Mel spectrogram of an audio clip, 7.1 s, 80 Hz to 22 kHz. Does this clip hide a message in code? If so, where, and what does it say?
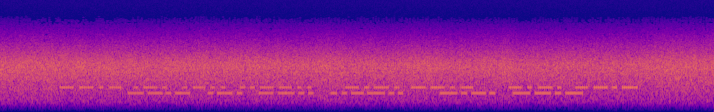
Yes: Morse code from 0.5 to 6.4 s, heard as two keyed tones, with heavy radio static. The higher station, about 24 wpm, 950 Hz: QRL? CQ CQ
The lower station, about 25 wpm, 690 Hz: QRZ? CQ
